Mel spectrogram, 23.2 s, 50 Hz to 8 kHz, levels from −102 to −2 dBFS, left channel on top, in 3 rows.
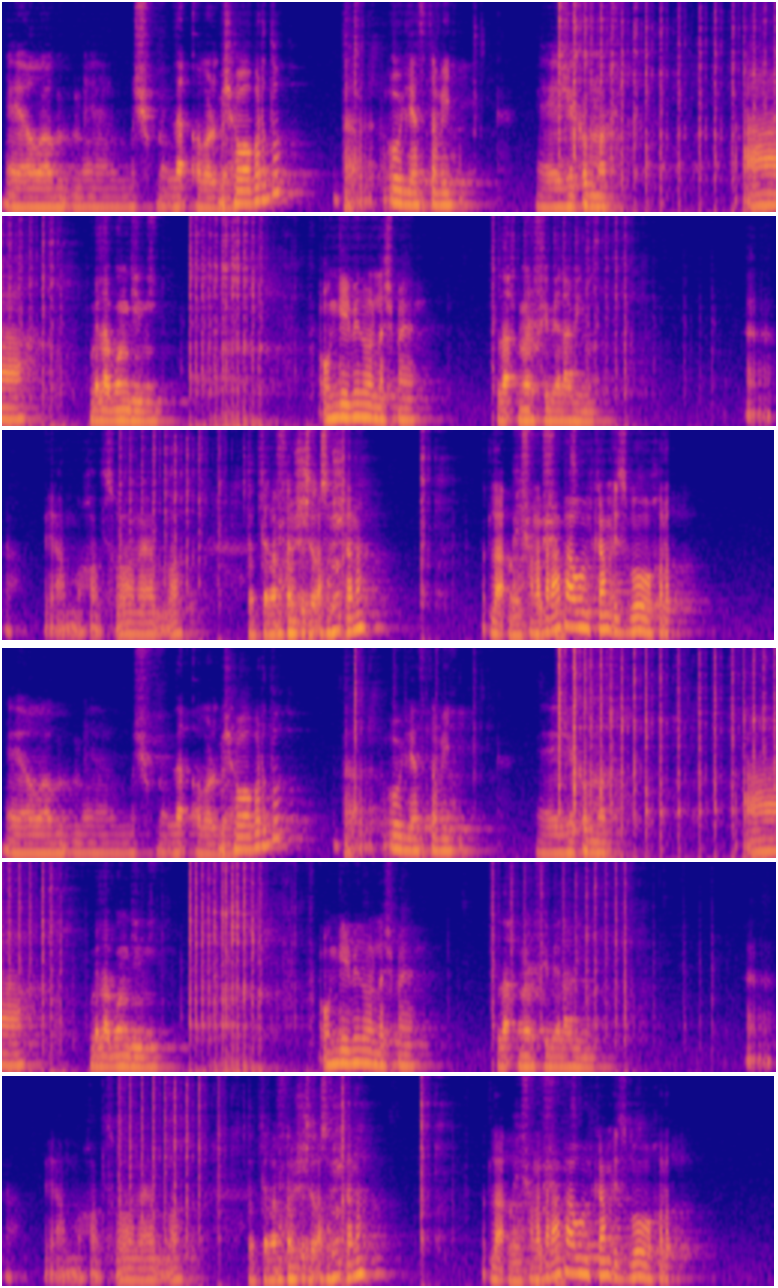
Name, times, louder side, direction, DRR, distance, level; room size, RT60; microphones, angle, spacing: voice 1, 0.0-2.4 3.4-3.6 5.3-6.2 8.6-9.3 12.7-13.7 17.9-18.9 20.5-21.1, left 3 dB, 55° left, 0.8 m, -34 dB
voice 2, 2.2-2.9 3.4-4.6 7.4-8.1 10.9-11.9 15.2-15.6 15.9-17.3 18.2-19.2 20.3-22.2, left 3 dB, 90° left, 1.2 m, -32 dB
sound 1, 3.5-3.6 3.9-4.7 5.5-8.6 9.0-12.2 12.6-14.9 16.5-17.8 18.6-19.0 19.7-20.1, right 5 dB, 45° right, 1.3 m, -41 dB
30.0 x 11.5 x 9.9 m
head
